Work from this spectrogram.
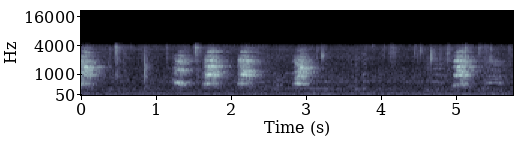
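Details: Three-week-old puppies in their first play session together, letting out a string of loud, short, harsh yaps and squeals, about one every half second, with quieter gaps between.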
